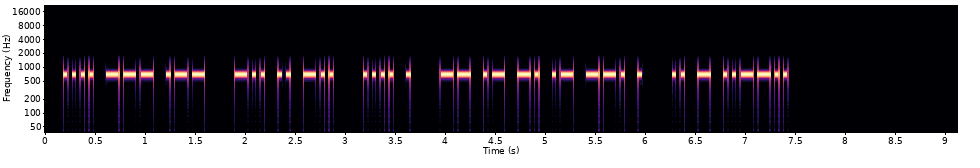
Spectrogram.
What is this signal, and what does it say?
Morse code, heard as a keyed tone, about 28 wpm, 700 Hz. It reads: HOW DID HE MANAGE IT?
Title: Sentences from Top 1400 Words 28wpm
